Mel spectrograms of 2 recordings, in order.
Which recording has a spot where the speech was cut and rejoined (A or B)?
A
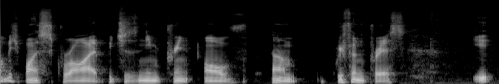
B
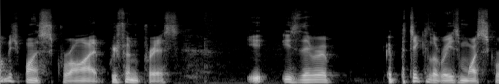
B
